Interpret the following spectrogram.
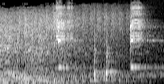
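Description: Short musical jingle with drums and percussion, a segment stinger played over a title card, tailing off near the end.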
